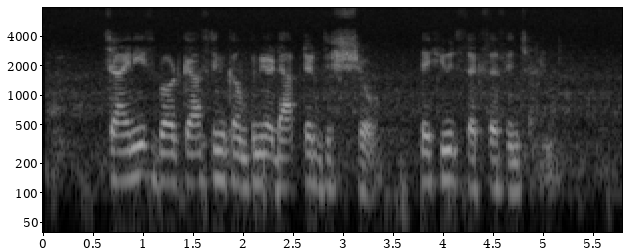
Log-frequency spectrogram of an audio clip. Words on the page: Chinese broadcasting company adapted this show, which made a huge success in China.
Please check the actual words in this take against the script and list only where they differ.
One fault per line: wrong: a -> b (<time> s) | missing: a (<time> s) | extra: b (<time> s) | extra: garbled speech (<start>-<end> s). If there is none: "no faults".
missing: which made (3.3 s)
